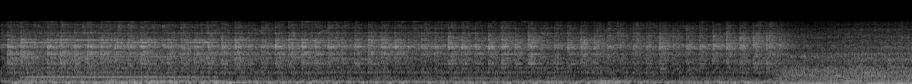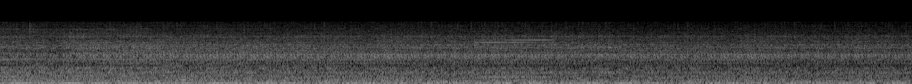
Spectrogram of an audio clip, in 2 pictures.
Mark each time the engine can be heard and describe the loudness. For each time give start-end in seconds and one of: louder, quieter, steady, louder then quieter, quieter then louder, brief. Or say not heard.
0.0-18.2 quieter.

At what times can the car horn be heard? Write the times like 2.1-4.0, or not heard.
0.2-2.2, 13.8-14.7.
